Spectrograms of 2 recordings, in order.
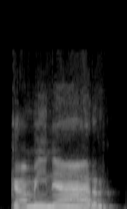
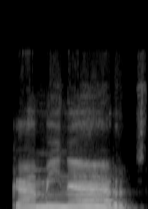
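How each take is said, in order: Both takes have the same delivery.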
